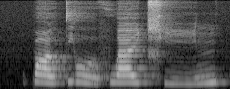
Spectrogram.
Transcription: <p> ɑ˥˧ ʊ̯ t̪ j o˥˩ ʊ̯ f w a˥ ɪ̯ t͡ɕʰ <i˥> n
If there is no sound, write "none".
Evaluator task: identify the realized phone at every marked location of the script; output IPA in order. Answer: p, i˨˩˦

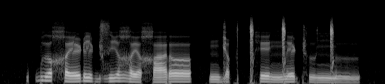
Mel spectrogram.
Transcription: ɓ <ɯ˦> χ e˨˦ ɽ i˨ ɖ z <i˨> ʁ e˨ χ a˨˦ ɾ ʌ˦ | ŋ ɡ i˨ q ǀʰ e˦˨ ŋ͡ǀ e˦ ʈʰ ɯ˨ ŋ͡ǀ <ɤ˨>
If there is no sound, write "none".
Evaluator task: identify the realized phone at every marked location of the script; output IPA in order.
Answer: ɯ˦, i˦, ɯ˨

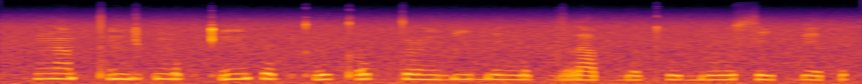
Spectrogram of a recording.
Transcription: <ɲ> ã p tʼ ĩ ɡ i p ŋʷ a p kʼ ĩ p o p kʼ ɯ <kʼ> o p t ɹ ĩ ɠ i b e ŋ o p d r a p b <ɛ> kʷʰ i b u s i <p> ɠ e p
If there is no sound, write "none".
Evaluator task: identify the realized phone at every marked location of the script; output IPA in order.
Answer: ŋ, kʼ, ɛ, p

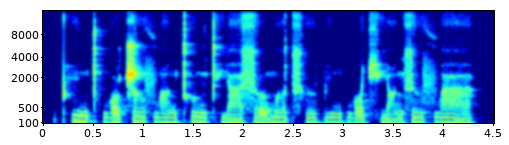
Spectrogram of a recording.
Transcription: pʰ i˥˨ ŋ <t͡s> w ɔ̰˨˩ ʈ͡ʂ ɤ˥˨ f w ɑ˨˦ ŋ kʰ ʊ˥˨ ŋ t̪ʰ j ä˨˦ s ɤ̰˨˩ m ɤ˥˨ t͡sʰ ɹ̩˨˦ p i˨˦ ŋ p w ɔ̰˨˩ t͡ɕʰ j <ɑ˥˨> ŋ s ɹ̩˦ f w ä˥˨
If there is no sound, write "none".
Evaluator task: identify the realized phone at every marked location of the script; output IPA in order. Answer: t̪ʰ, ɑ˨˦

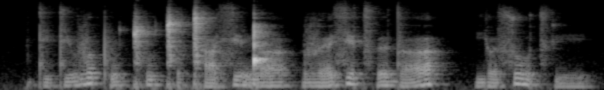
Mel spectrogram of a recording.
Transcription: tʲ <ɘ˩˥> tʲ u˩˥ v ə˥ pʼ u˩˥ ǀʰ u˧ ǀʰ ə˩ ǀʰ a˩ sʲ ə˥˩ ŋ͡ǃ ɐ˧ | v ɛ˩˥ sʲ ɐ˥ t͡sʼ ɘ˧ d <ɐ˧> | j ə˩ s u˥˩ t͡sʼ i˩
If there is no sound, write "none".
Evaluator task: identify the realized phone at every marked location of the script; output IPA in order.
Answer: ɘ˩, ɐ˩˥

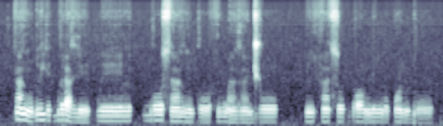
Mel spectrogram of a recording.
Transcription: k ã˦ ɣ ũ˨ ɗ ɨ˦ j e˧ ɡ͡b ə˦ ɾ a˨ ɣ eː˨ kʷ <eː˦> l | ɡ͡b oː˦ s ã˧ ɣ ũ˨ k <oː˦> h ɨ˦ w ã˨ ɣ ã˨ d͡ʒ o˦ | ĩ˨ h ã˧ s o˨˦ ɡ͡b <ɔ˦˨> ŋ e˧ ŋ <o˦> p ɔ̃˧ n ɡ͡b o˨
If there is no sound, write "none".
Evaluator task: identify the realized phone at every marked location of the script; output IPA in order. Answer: eː˦, oː˨, ɔ˦˨, o˨˦

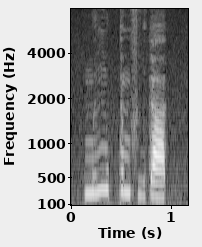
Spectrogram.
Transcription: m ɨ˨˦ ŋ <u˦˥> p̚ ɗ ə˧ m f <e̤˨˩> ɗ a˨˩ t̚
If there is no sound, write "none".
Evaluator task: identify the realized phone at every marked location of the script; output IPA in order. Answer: u˦˥, i̤˨˩

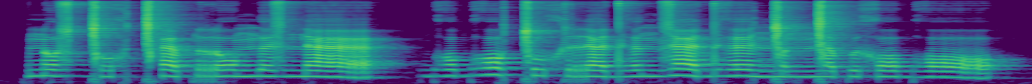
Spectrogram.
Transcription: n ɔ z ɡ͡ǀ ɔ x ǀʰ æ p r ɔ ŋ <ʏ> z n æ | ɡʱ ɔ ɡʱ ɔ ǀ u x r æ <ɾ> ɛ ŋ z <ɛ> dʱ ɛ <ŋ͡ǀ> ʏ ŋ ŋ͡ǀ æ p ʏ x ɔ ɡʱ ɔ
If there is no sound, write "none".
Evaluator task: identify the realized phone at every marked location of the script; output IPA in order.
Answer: ɛ, dʱ, æ, ŋ͡ǀ

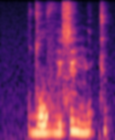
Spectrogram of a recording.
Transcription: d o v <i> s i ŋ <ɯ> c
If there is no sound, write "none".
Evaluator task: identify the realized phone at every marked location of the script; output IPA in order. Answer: i, u

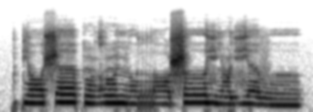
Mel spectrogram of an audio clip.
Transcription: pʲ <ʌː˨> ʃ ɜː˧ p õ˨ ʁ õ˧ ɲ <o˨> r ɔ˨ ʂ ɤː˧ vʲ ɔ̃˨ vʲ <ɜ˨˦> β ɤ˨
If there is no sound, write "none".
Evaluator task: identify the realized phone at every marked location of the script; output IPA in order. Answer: ɔː˨, o˨, ɜ˦˨

